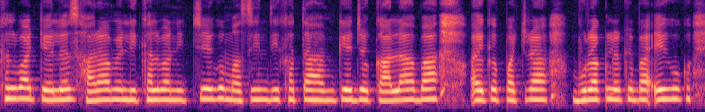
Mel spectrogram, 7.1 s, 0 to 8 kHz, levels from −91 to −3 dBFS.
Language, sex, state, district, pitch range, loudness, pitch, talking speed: Bhojpuri, female, Uttar Pradesh, Ghazipur, 225-235 Hz, -16 LUFS, 230 Hz, 195 wpm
